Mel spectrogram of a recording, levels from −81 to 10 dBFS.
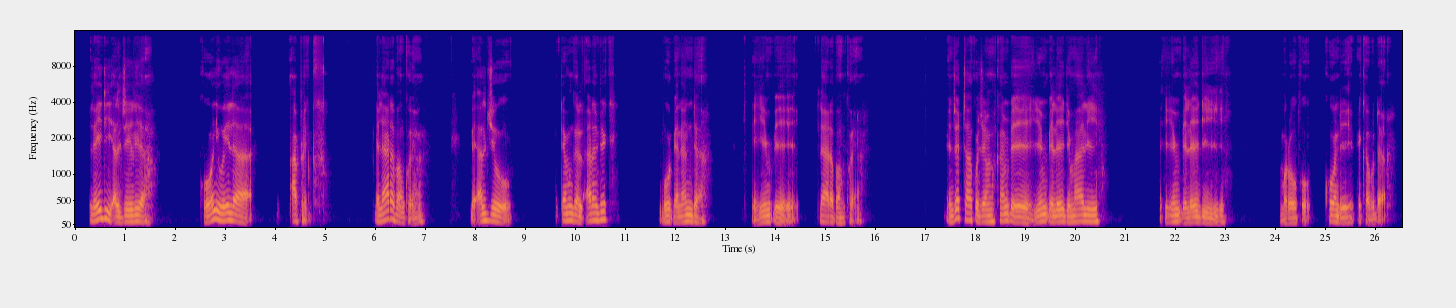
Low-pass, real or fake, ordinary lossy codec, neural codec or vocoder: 14.4 kHz; fake; none; codec, 44.1 kHz, 7.8 kbps, DAC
